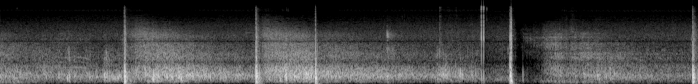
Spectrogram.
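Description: Consumer 1.75-inch (50 mm) fireworks shells from a Pyrostar Navarone set, about six sharp bangs from launches and breaks at uneven intervals, over a continuous crackling hiss of burning stars and other fireworks.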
